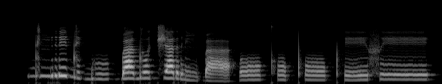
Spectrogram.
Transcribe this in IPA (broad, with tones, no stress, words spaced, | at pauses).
di˦ŋre˦de˨ɡ͡buː˨ ɡ͡ba˦do˦t͡ʃa˦r ĩ˨ɓa˨ | oː˨kʰo˨pʰoː˨ pʰeː˨˦feː˦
